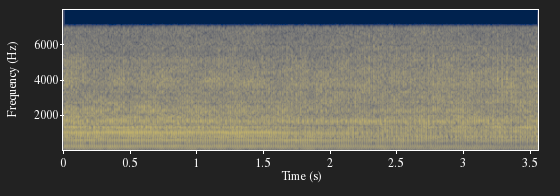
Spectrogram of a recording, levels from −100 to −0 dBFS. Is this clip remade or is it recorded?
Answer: remade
